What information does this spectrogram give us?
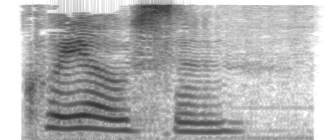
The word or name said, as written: Cleocin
